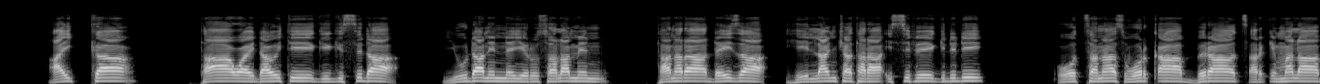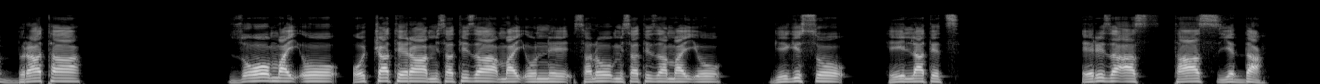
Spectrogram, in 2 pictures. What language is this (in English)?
Gamo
